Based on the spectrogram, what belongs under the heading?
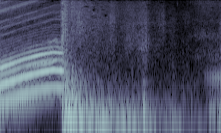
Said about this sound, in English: You do actually explode there. That was such a good choice of explosion, Jess. That was really great.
